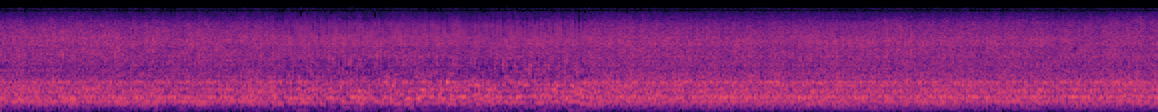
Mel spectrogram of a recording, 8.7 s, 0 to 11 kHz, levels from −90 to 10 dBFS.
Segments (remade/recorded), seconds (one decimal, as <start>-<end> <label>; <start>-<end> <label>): 0.0-2.1 recorded; 2.1-4.4 remade; 4.4-8.7 recorded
